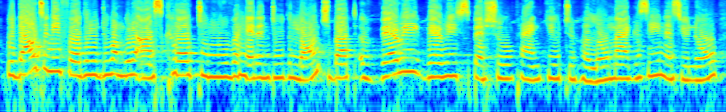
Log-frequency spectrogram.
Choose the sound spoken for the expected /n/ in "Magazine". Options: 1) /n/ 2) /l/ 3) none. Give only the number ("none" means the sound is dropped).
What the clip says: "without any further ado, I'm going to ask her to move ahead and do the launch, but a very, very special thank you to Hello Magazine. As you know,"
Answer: 1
